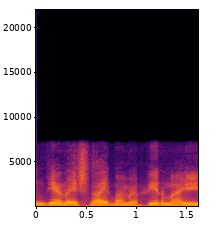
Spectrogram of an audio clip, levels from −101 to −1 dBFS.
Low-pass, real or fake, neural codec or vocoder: 7.2 kHz; fake; codec, 16 kHz, 0.5 kbps, FreqCodec, larger model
